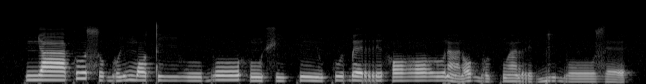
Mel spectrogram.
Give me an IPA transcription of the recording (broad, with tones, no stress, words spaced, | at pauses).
ɲaː˨kʊ˦ sʊ˨ɡʷi˨˦ mɔ˨ tiː˨βuː˨boː˦hũ˨ ʃi˨kĩ˦˨ kʷɪ˦ ɓɛ˦rɪ˦hɔ˦ ɣɔ˦ɣʊ˦ɾã˨ɾɔ˦ ɡʷi˨kʷã˦rɪ˨ ɡ͡bi˦boː˨ zɛ˨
